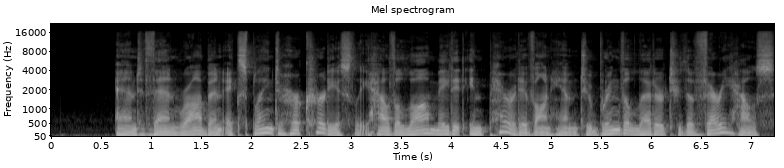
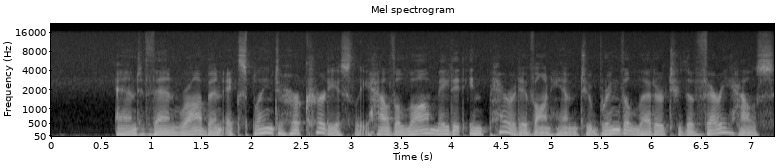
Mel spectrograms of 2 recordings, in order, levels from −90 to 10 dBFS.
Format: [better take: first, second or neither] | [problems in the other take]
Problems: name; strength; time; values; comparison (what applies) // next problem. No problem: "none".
first | hiss; faint; throughout; 25 dB below the speech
